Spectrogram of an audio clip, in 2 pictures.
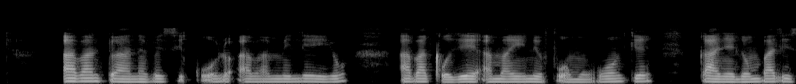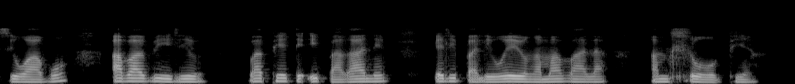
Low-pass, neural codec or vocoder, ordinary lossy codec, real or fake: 5.4 kHz; none; MP3, 32 kbps; real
